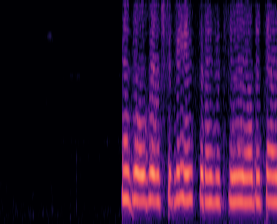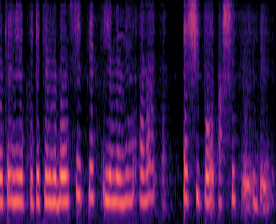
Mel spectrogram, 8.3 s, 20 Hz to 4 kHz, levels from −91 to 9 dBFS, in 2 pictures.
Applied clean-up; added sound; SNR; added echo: neural mask model DeepFilterNet 3.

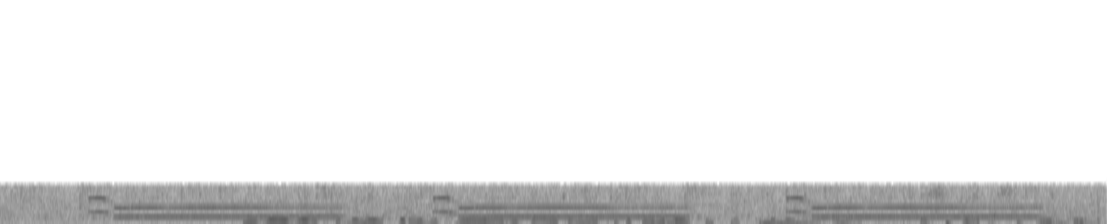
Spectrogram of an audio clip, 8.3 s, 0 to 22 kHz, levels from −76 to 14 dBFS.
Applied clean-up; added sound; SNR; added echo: none; Wind instrument, woodwind instrument + Rain; -4 dB; none.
